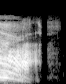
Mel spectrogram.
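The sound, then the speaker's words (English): A single loud, strained human scream resembling the Wilhelm scream, lasting about half a second before trailing off abruptly into silence, with a faint click just after. “That sound like the Wilhelm scream.”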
